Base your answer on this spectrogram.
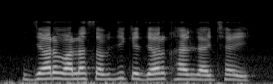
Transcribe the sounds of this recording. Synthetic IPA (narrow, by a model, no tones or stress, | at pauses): d͡ʒəɾʋalasəbd͡ʒiked͡ʒəɾkʰaɪld͡ʒajt͡ʃʰə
